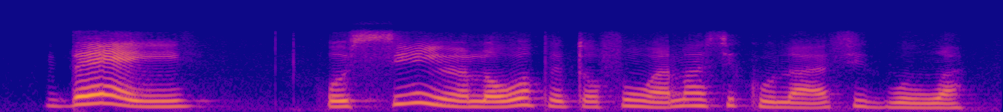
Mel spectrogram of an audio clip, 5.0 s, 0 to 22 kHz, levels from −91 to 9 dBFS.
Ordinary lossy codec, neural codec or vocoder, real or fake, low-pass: Opus, 32 kbps; codec, 16 kHz, 0.5 kbps, FunCodec, trained on Chinese and English, 25 frames a second; fake; 7.2 kHz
